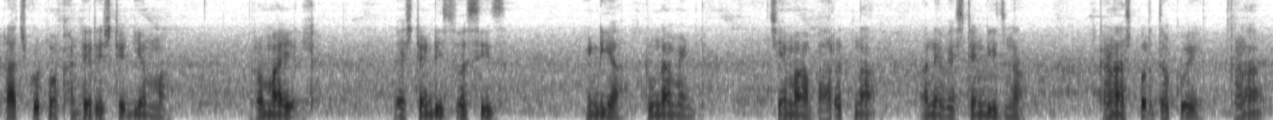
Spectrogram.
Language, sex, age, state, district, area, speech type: Gujarati, male, 18-30, Gujarat, Rajkot, rural, spontaneous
